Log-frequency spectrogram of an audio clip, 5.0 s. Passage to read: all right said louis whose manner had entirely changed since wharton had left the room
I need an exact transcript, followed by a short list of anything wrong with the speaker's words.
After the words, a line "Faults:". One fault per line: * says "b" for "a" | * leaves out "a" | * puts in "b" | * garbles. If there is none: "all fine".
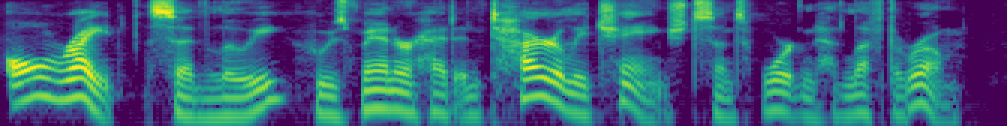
all right said louis whose manner had entirely changed since wharton had left the room
Faults:
all fine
